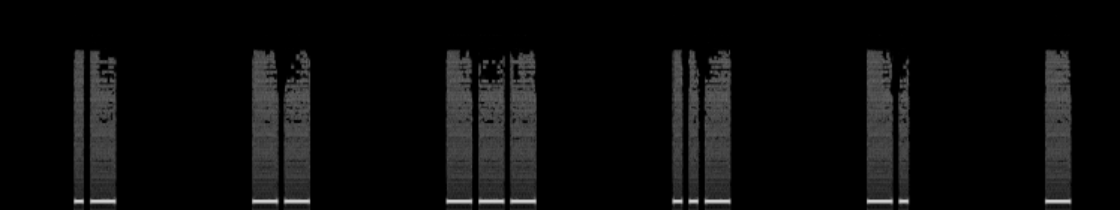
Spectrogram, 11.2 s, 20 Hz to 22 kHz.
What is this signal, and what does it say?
Morse code, heard as a keyed tone, about 15 wpm, spaced as for 5 wpm, 1000 Hz. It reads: AMOUNT
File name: qotdfiles / 5wpm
